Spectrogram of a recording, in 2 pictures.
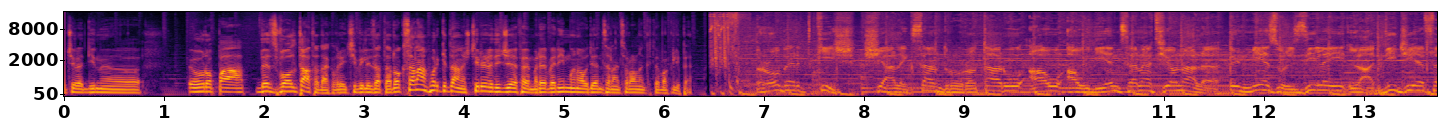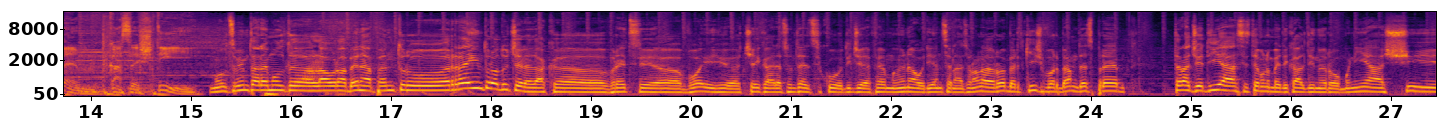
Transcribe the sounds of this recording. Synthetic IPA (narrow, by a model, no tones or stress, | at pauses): ut͡ʃeɾed̪in | e̞uɾo̞pad̪e̞zvo̞lt̪at̪əd̪akəvɾejt͡ʃivilizat̪əɾo̞ksanaɦork̬it̪anʃt̪iɾiled̪id͡ʒiefe̞mre̞ve̞nimɨnaud̪ient̪sanat̪ionaləŋkɨt̪e̞vaklipe̞̰ro̞be̞rt̪kʲiʃʃiale̞ksand̪ɾuɾo̞t̪aɾuʔawaud̪ie̞nt̪sənat̪sio̞nalə̰ɨnmje̞zulzile̞jla̰d̪id͡ʒiefemkasəʃt̪ij | mult̪sumimt̪aɾe̞mult̪lauɾabe̞neape̞nt̪ɾure̞int̪ɾo̞d̪ut͡ʃe̞ɾe̞d̪akəvɾe̞t̪sʲvo̞jt͡ʃe̞jkaɾe̞sunt̪e̞t̪sʲkud̪id͡ʒiefe̞mɨnaud̪ie̞nsənat̪ionaləɾo̞be̞rt̪̚kʲiʃ̬vo̞rbeamd̪e̞spɾe̞ | t̪ɾad͡ʒe̞d̪ijasis̬t̪e̞mulujme̞d̪ikald̪inro̞mɨnijaʃi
